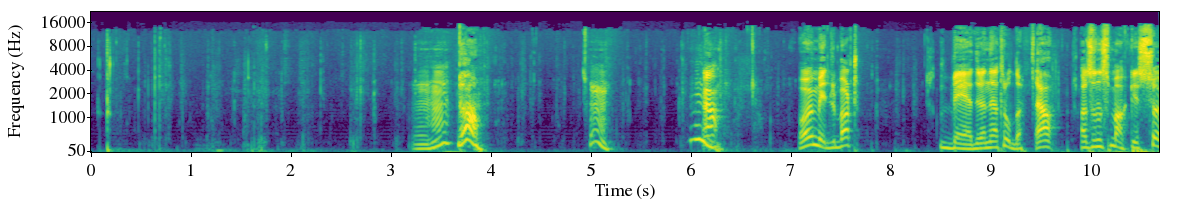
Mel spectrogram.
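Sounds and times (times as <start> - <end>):
crunchy bite into chocolate: 0.0 - 6.9
chewing chocolate and mouth noises during a tasting: 0.0 - 10.0
speech: 3.2 - 4.0, 5.0 - 5.3, 6.0 - 6.4, 7.1 - 7.7, 8.5 - 10.6.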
